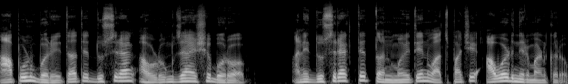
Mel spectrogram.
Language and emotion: Goan Konkani, neutral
